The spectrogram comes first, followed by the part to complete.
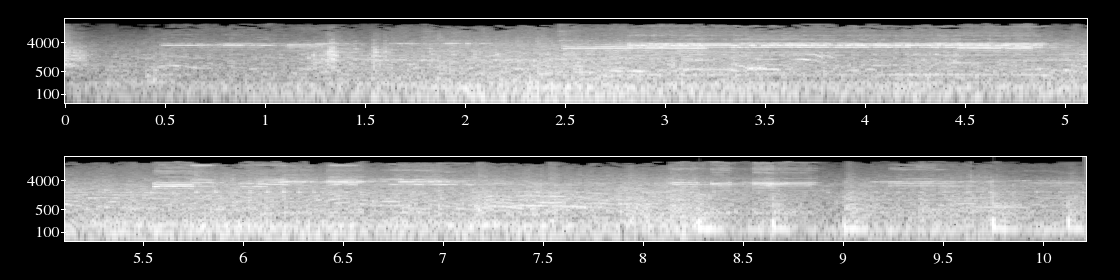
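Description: Busy street traffic with motorcycle engines running and crowd chatter. High-pitched vehicle horns sound several times: one long blast from about two and a half seconds in, then shorter honks near the middle and toward the end.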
